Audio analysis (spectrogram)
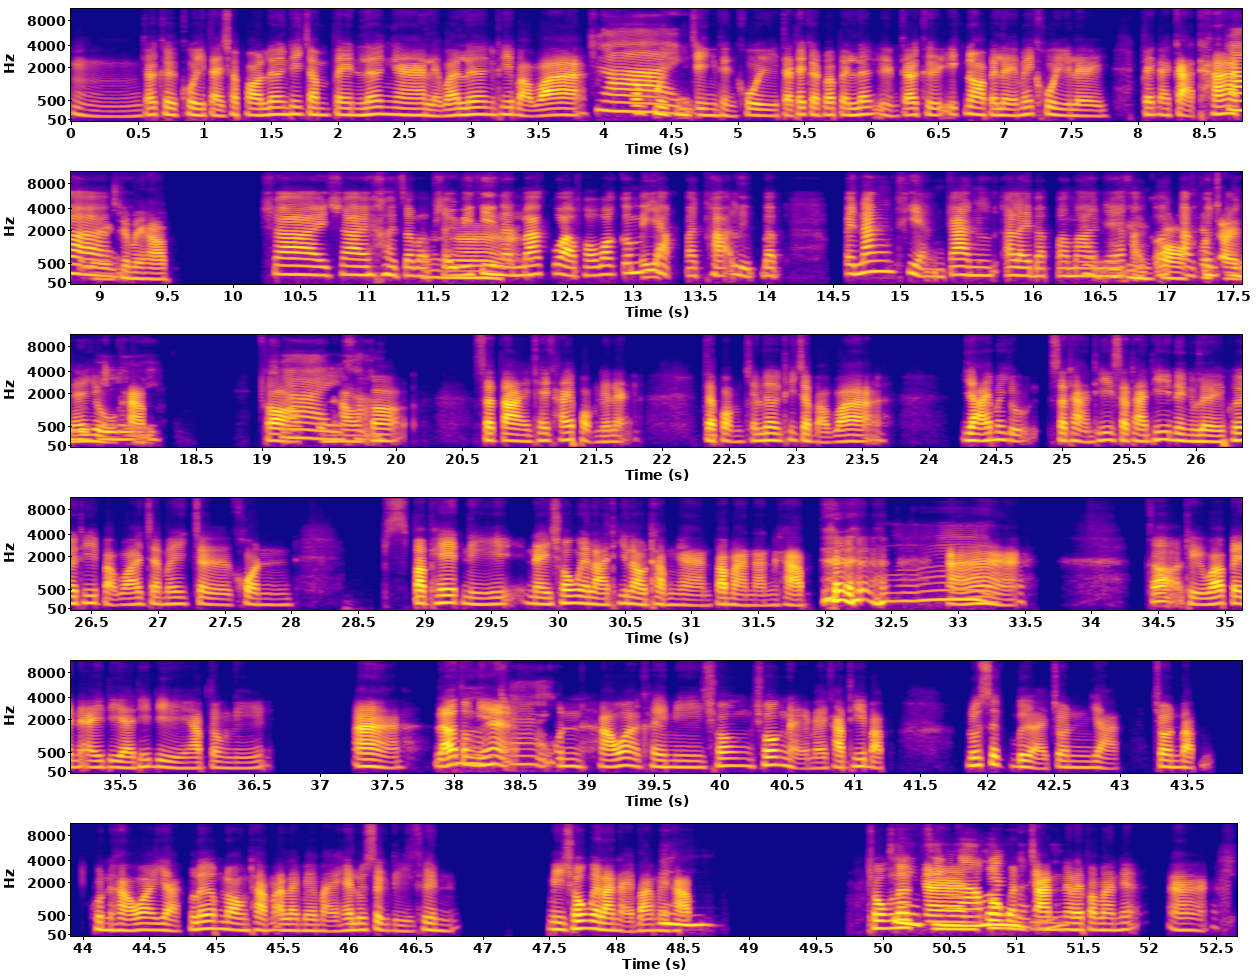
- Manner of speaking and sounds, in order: other background noise; in English: "ignore"; tapping; laugh
- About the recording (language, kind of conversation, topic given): Thai, unstructured, คุณมีวิธีจัดการกับความรู้สึกเบื่อในชีวิตประจำวันอย่างไร?
- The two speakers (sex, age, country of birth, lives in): female, 35-39, Thailand, Thailand; male, 35-39, Thailand, Thailand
